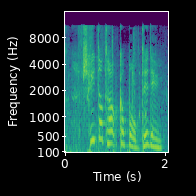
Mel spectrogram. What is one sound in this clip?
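A pickaxe strikes wood.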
